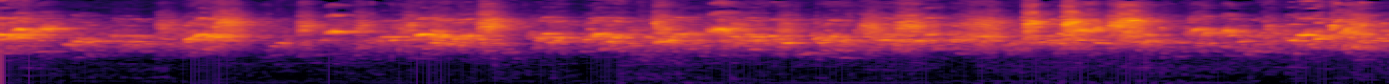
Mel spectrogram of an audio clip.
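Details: Budgerigar mating calls: steady, busy warbling with overlapping chirps, clicks and squeaky notes throughout.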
